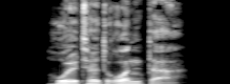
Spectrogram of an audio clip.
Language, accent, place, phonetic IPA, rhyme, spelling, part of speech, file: German, Germany, Berlin, [bəˈt͡sɔɪ̯ɡn̩dəm], -ɔɪ̯ɡn̩dəm, bezeugendem, adjective, De-bezeugendem.ogg
- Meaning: strong dative masculine/neuter singular of bezeugend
